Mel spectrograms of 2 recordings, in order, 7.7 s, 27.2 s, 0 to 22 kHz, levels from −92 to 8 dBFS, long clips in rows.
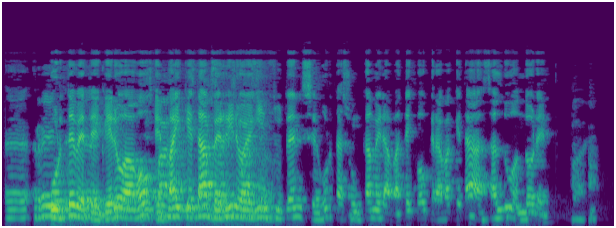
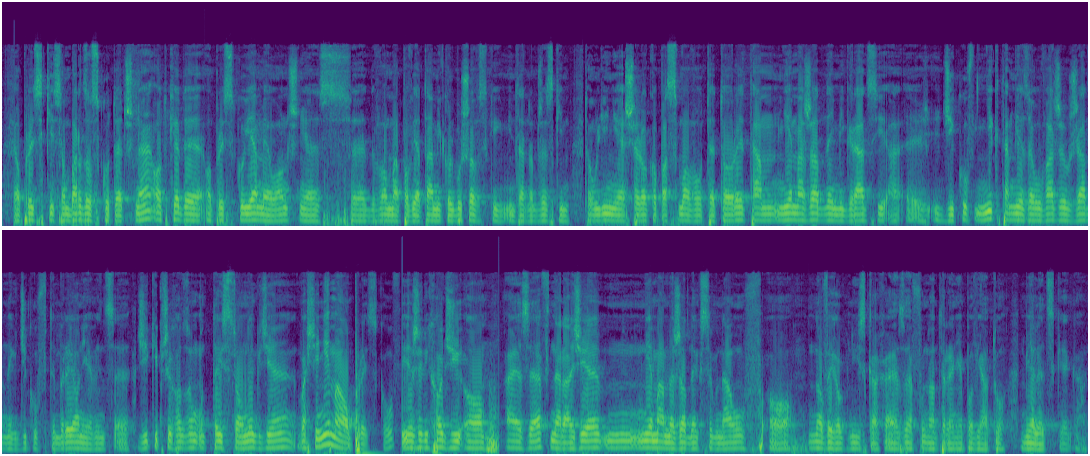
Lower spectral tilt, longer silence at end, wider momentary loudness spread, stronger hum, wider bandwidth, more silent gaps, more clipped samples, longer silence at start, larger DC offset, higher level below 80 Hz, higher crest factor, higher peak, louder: about the same, -5 dB/octave vs -6 dB/octave; first, 0.25 s vs 0 s; first, 13 LU vs 8 LU; neither; second, 9.4 kHz vs 10.5 kHz; neither; neither; about the same, 0.05 s vs 0.05 s; neither; second, -62 dBFS vs -36 dBFS; first, 18 dB vs 12 dB; first, 0 dBFS vs -6 dBFS; about the same, -17 LUFS vs -18 LUFS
